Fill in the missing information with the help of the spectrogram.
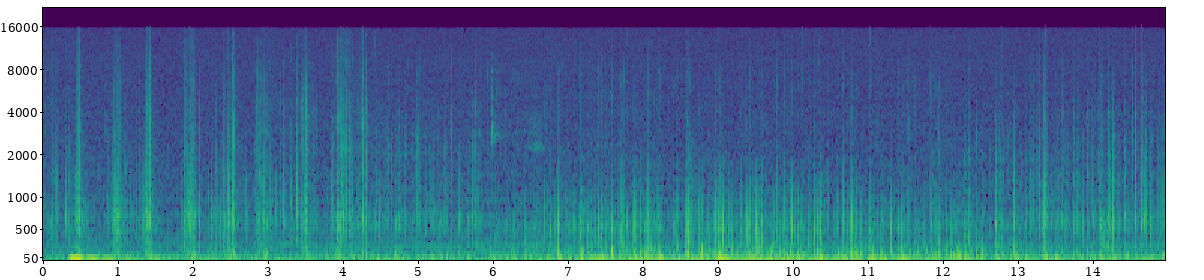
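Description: Fingernails rapidly scratch and tap across the surface of a grey rubber spiky massage ball. The result is a dense stream of soft, dull, low clicks and thuds with a rustling scratch beneath. The sound grows slightly louder and busier in the second half.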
